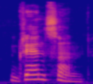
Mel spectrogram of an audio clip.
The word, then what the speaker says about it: grandson: फिर वर्ड है जी GRANDSON, ग्रैंडसन। तो डी साइलेंट है, ग्रैंडसन, ग्रैंड daughter, ग्रैंड mother, grandfather, ग्रैंडपा, ग्रैंडमा, इन सब में डी की आवाज़ नहीं आएगी।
